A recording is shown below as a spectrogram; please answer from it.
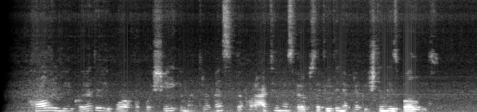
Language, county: Lithuanian, Vilnius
